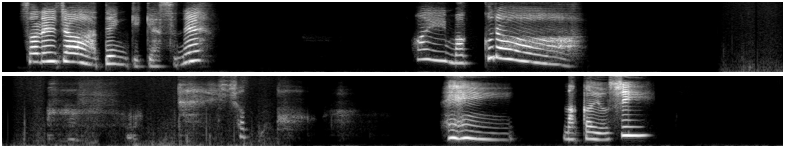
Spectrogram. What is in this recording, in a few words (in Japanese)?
おやすみぃー, ASMR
